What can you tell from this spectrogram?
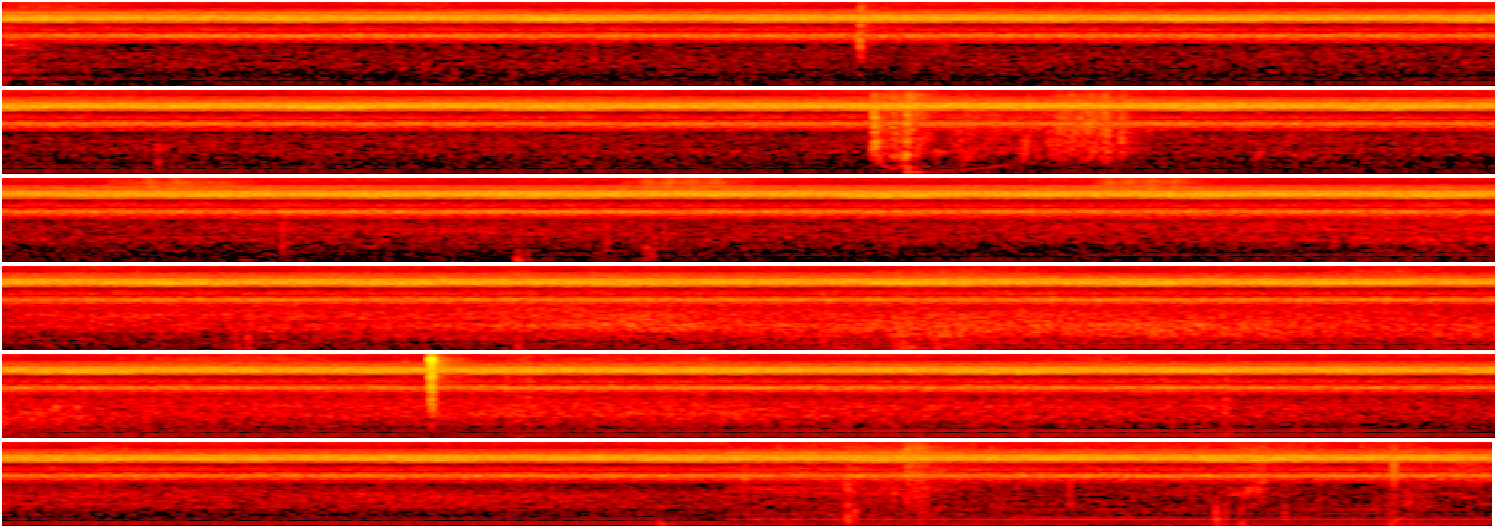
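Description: Steady high-pitched chorus of crickets and other night insects, trilling without a break. A couple of soft knocks come about eight seconds in, and one sharp click follows about two-thirds of the way through.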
